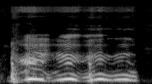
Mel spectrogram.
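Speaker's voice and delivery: hummed car-engine revs; imitated engine hum. Sister acting out starting the car, imitated engine noise. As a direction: hum short pulses like a motor.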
